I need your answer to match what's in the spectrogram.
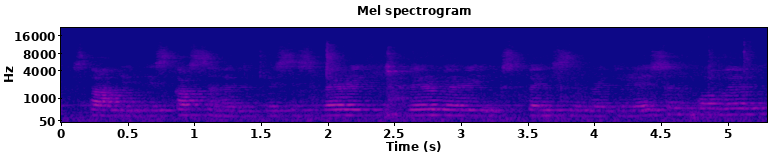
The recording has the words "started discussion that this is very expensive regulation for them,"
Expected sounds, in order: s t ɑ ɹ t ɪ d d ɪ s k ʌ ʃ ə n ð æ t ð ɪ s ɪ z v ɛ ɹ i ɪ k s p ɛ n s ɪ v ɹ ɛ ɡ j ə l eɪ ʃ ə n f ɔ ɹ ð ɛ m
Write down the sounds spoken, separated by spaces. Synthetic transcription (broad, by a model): s t ɑ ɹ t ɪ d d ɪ s k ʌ s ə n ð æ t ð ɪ s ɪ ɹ v ɛ ɹ i ɪ k s p ɛ n s ɪ v ɹ ɛ ɡ j ə l eɪ ʃ ə n f ɔ ɹ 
